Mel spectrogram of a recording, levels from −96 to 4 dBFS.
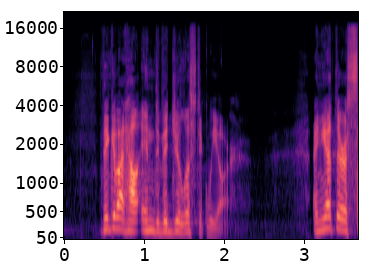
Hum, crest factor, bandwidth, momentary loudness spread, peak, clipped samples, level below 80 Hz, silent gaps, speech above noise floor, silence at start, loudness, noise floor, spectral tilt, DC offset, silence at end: none; 24 dB; 17 kHz; 20 LU; -4 dBFS; under 0.1%; -82 dBFS; none; 48 dB; 0.5 s; -25 LUFS; -73 dBFS; -4 dB/octave; under 0.1%; 0 s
